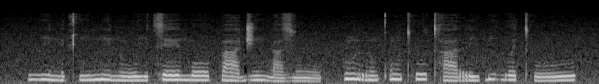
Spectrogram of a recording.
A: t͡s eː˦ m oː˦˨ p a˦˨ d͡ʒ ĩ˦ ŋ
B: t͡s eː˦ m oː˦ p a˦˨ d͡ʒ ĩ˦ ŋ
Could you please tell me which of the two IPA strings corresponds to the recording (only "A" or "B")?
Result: B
